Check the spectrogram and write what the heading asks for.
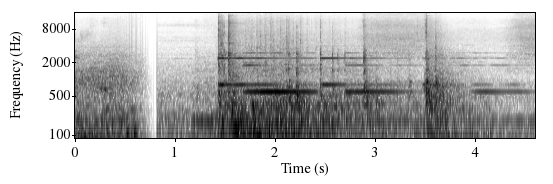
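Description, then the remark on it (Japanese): A Joban Line commuter train idles with a steady low rumble, then a burst of noise and ringing chime tones as its doors slide open at Futaba Station at 8:45, fading back to the hum. “常磐線の双葉駅に、えおりましたこの電車ちょうど今8時45分ですけれども、え降りたのは私1人だけです”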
